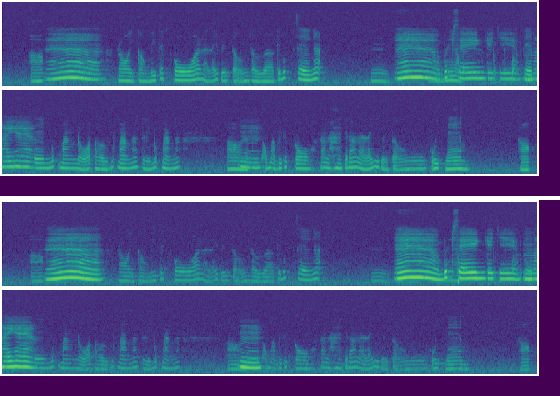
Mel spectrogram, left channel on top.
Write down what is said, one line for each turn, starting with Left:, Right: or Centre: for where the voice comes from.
Left: Ờ,
Right: À,
Left: rồi còn Bitexco á, là lấy biểu tượng từ ờ, cái búp sen á ừ
Right: à,
Left: nhầm
Right: búp
Left: hay
Right: sen
Left: không
Right: cây
Left: búp,
Right: tre.
Left: búp
Right: Ừ,
Left: sen búp
Right: hay ha.
Left: sen búp măng đồ á. ừ búp măng á tôi nghĩ búp măng á ờ
Right: Ừ.
Left: là cái chỗ mà Bitexco đó là hai cái đó là lấy cái biểu tượng của Việt Nam ờ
